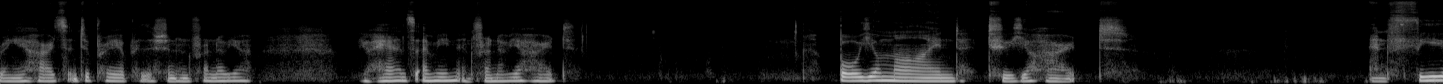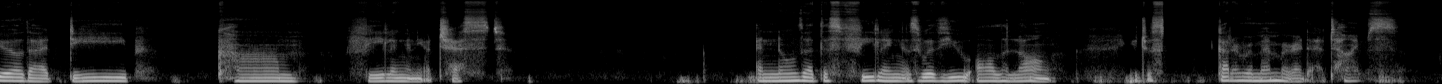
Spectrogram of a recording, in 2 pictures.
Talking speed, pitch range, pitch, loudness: 110 wpm, 150-170 Hz, 160 Hz, -26 LUFS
